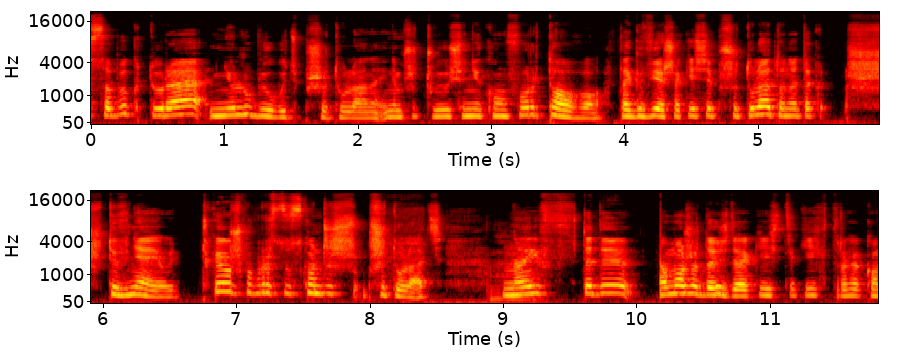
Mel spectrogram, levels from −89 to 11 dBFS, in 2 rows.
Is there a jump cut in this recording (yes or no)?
yes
